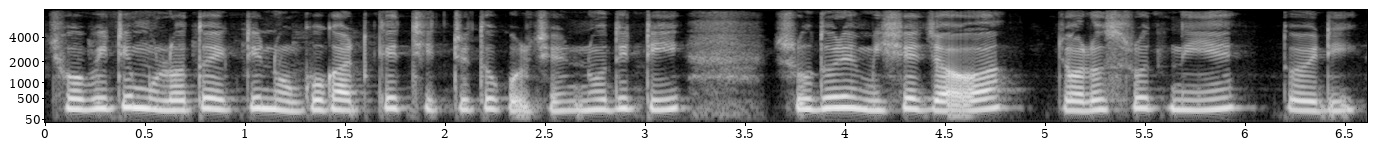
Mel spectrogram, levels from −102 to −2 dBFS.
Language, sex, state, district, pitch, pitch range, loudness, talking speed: Bengali, female, West Bengal, Cooch Behar, 245 Hz, 225-255 Hz, -18 LUFS, 125 wpm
